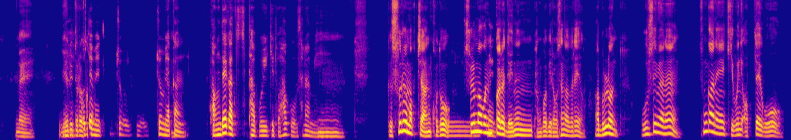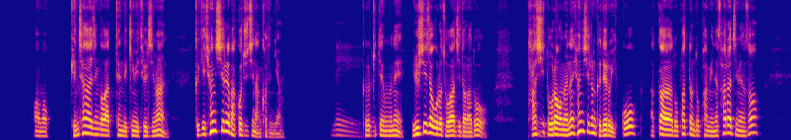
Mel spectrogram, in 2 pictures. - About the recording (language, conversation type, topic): Korean, unstructured, 좋은 감정을 키우기 위해 매일 실천하는 작은 습관이 있으신가요?
- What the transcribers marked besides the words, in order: other background noise; tapping; in English: "업되고"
